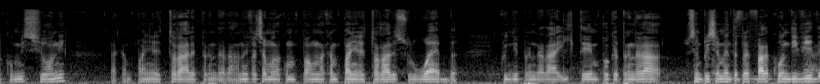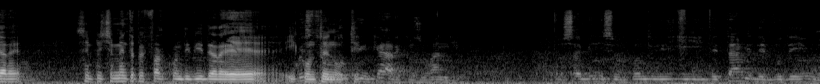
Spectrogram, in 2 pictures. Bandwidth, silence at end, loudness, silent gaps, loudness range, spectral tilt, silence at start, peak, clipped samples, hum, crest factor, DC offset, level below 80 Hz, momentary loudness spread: 13.5 kHz; 0 s; -25 LUFS; none; 15 LU; -6 dB/octave; 0 s; -2 dBFS; under 0.1%; none; 22 dB; under 0.1%; -42 dBFS; 17 LU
